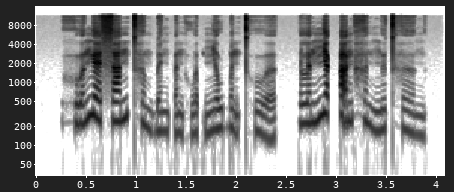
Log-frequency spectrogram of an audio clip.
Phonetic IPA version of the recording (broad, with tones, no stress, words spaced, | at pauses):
hṵ˧˥ə̯ŋɛ˧ sa˨˦n t̪ʰə̤˨˩mɓɛ̤˨˩ŋʔə˧˩nhwə˨˩p̚ ɲə˧wɓə̰˧˨nt̪ʰu˧˩˨ə̯ | lə˨˦nɲa˦˥k̚ʔa̰˧˥ŋ hə̤˨˩nŋɨ˨˦t̪ʰə̤ː˨˩ŋ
